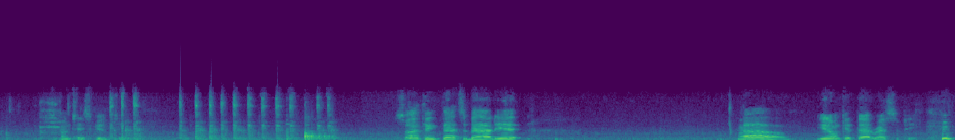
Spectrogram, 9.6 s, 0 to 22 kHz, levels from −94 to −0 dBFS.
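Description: At 0.61 s a skip ahead drops roughly 0.4 s of sound and joins the two sides directly, an abrupt forward jump with no gap or fill, unlike a dropout's silence. From 0.71 to 2.30 s a jitter buffer speed-up trims short pitch-period pieces repeatedly, so about 0.2 s vanishes and the audio runs about 14% fast at unchanged pitch, hurried rather than chipmunk-like. Throughout, the call codec's coding noise and high-frequency cut-off near 8 kHz remain audible.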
